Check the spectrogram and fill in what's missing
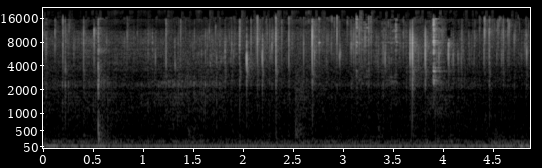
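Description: Dough frying in a pan of hot oil with its second side cooking, giving a steady close sizzle dotted with small crackling pops and no talking.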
